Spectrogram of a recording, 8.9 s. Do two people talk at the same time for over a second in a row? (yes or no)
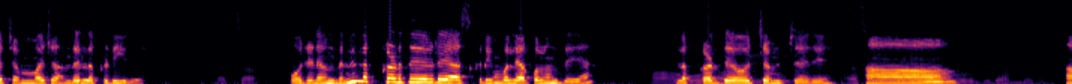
yes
